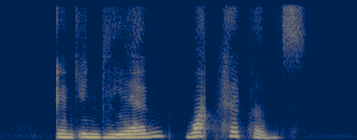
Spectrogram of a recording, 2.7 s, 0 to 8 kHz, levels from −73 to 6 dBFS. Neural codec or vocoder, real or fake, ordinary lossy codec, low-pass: codec, 16 kHz, 1 kbps, FreqCodec, smaller model; fake; none; none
